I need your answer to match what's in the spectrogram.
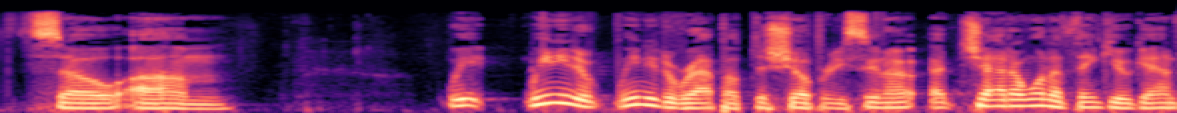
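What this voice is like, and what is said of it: Strained, failing voice. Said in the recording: “I'm sure everybody can tell, but my voice is on the way out.”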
